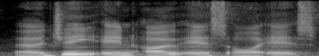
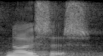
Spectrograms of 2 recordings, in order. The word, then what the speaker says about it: gnosis: from the Greek word GN OS is gnosis you don't pronounce the G it's a silent G gnosis and that word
